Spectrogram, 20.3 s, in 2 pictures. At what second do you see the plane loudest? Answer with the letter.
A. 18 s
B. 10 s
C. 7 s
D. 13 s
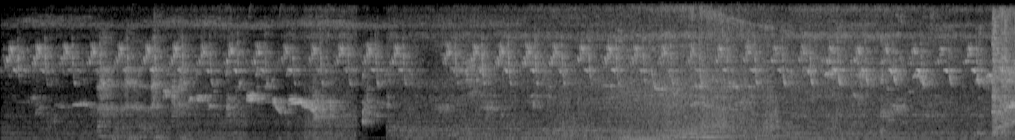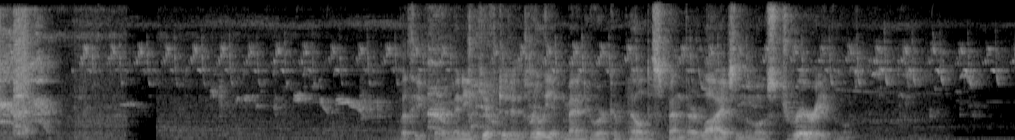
C.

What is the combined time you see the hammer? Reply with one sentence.
You can't hear the hammer here.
